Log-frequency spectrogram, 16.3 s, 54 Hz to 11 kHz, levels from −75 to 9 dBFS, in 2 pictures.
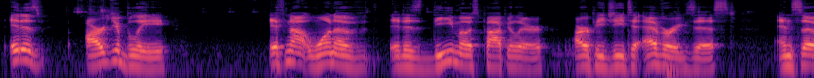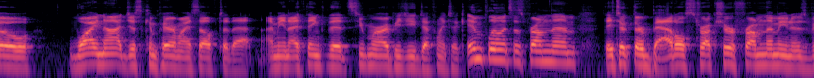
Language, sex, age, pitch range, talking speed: English, male, 20-39, 120-145 Hz, 190 wpm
